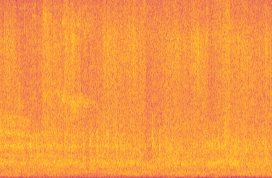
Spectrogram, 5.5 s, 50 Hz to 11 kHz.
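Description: JR 205 series electric commuter train passing at speed close by: a loud, steady running noise of wheels on the rails and carriages going past.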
